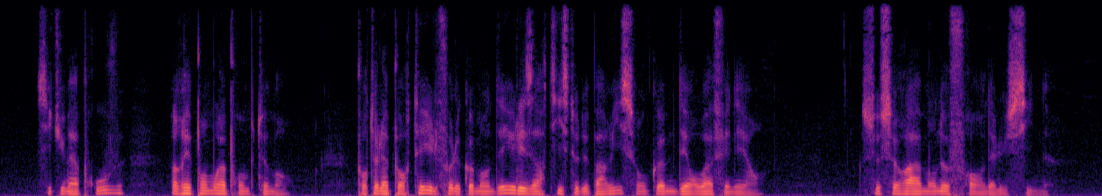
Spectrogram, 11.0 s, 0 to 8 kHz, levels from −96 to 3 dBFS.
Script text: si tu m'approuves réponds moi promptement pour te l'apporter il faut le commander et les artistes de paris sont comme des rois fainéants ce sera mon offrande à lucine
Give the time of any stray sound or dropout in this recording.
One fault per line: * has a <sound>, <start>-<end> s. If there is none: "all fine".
all fine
